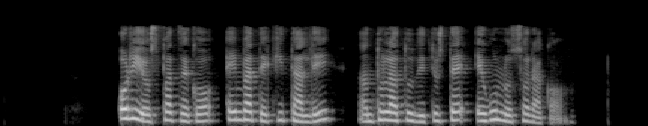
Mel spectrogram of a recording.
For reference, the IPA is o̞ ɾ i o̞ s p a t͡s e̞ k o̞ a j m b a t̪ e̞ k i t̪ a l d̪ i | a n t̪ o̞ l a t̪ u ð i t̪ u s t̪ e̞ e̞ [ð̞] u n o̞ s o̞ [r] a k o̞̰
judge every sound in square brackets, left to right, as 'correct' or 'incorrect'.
incorrect: ɣ̞, incorrect: ɾ

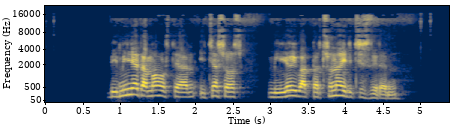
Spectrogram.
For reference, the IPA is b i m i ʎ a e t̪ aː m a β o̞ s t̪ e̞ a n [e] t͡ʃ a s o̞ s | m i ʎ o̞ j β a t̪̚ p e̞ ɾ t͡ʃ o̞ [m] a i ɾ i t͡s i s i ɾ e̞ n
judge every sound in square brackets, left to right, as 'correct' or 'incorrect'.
incorrect: i, incorrect: n

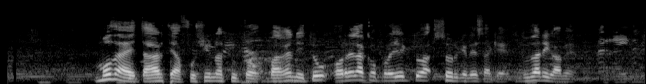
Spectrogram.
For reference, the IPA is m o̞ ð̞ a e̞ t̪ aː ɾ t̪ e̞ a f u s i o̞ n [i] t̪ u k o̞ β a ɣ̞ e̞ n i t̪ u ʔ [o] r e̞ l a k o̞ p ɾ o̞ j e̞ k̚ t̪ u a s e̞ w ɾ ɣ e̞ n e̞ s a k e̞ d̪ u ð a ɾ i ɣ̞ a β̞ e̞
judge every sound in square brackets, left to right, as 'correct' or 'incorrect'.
incorrect: a, correct

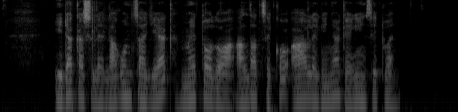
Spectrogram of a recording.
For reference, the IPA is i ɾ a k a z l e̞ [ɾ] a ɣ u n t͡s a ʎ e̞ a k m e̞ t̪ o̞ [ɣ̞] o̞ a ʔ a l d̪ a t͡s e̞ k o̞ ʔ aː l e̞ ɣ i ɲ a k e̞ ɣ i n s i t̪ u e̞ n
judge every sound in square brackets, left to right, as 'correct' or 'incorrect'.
incorrect: l, incorrect: ð̞

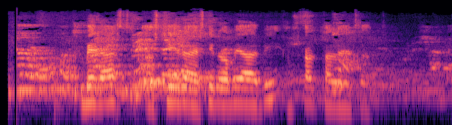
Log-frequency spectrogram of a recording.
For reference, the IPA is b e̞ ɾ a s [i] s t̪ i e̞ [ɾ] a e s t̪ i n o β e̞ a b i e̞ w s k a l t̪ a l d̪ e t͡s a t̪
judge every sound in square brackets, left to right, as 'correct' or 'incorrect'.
incorrect: a, correct

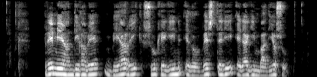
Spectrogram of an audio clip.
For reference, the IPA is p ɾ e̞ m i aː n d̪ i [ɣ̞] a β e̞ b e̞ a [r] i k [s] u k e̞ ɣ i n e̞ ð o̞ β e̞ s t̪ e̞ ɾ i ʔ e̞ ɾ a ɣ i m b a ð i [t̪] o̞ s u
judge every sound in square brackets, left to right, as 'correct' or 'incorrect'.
correct, correct, correct, incorrect: none

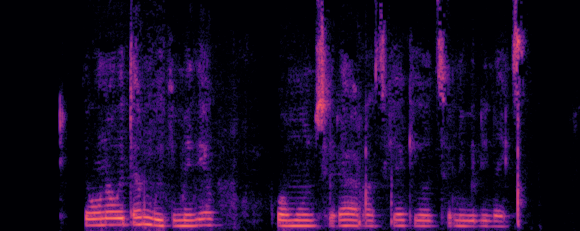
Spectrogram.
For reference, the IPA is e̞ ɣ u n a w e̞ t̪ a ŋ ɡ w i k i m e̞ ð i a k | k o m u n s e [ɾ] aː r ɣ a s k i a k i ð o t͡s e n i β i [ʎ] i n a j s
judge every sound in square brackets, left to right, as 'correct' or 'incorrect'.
correct, incorrect: l

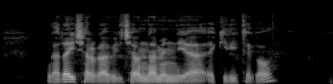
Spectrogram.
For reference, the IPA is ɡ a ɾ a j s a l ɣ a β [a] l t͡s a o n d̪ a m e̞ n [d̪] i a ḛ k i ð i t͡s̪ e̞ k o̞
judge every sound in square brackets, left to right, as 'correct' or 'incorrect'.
incorrect: i, correct

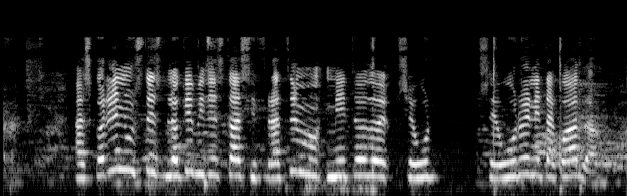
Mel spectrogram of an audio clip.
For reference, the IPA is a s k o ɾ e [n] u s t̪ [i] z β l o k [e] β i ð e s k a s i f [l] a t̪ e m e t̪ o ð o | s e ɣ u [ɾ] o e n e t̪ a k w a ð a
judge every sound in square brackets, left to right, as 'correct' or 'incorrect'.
correct, incorrect: e, correct, incorrect: ɾ, correct

